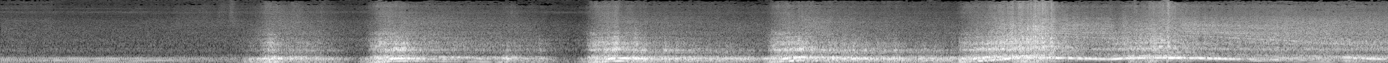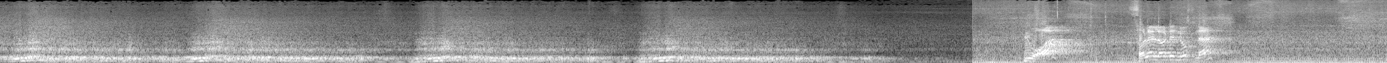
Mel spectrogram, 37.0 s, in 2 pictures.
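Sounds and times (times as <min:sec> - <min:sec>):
car engine idling: 0:00.0 - 0:37.0
engine revving: 0:03.2 - 0:30.3, 0:31.4 - 0:37.0.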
